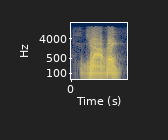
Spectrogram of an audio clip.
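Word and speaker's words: Yahweh: escúchenme en ese término conjeturan que originalmente se pronunciaba ya ve eso es lo que se cree ya ve aunque en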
